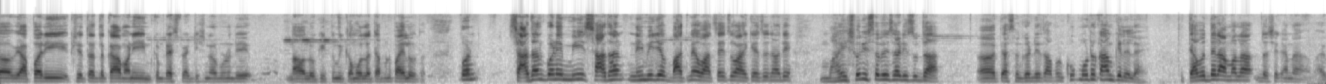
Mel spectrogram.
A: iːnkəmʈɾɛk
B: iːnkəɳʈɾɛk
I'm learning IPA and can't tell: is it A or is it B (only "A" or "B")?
A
